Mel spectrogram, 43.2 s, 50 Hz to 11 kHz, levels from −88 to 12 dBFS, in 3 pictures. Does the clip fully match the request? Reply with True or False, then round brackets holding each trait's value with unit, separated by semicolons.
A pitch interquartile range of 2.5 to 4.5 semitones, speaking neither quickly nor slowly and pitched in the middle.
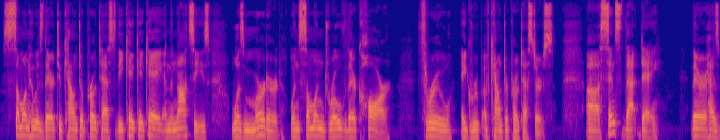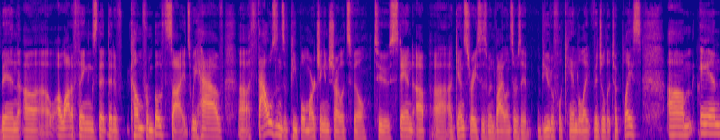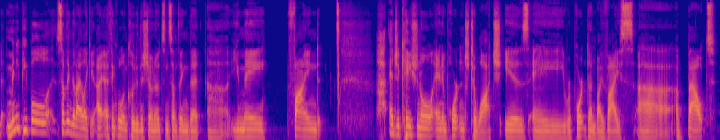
False (2.8 semitones; 150 wpm; 120 Hz)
